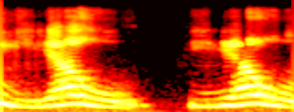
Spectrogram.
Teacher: یو کی جو ایک کاؤنٹ ہے نہ 2 کاؤنٹ ہے نہ ہی 1 کاؤنٹ ہے، ان بٹوین ہے، تو ہم اندازے سے کہہ دیتے ہیں کہ 1.5 کاؤنٹ کر لیجیے.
